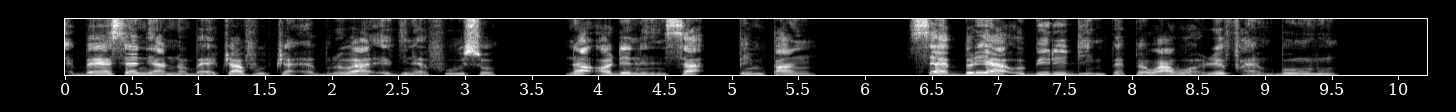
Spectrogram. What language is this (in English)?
Akan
